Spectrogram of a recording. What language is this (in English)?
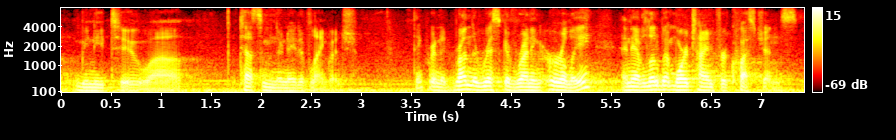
English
